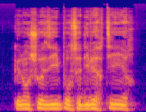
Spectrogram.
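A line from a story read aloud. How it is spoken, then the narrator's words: Grumbled. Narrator (French): grommela le prince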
